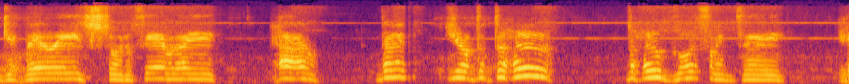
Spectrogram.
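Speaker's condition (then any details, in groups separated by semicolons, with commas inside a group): Spinal muscular atrophy; wheelchair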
